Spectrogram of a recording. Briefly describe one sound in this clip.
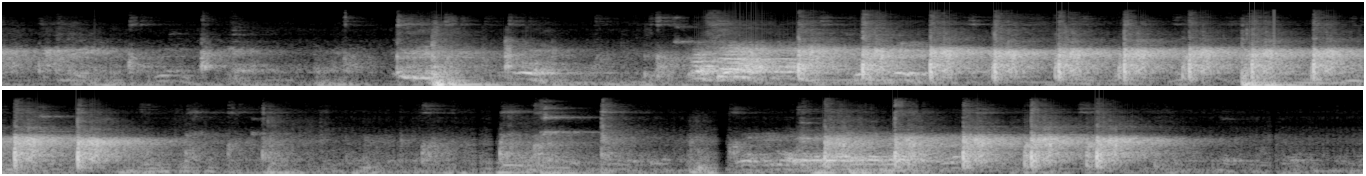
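A table tennis ball clicks back and forth between paddles and the table in an echoing hall.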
